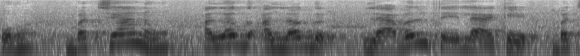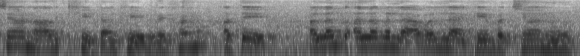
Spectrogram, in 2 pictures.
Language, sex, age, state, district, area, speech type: Punjabi, male, 18-30, Punjab, Pathankot, rural, spontaneous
